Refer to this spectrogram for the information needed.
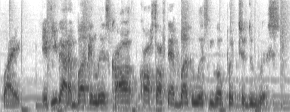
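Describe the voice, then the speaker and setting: A man's voice: medium pitch, brisk, faint music behind. A man in his twenties with an American accent, a guest in a casual interview, talking earnestly and motivationally with many filler words. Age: 20s. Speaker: guest, travel agency founder.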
